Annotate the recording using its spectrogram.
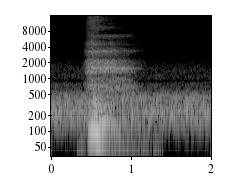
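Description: A man's sigh about half a second in: a short voiced exhale that trails off into breath, over a faint steady hiss.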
